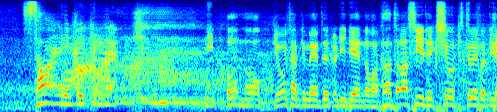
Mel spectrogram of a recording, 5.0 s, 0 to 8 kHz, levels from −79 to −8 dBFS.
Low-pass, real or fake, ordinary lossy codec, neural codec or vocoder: none; fake; none; codec, 16 kHz, 0.8 kbps, ZipCodec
